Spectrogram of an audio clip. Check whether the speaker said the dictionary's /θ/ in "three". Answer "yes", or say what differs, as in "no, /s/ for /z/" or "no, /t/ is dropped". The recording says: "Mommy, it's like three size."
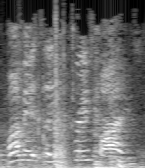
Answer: no, /t/ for /θ/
